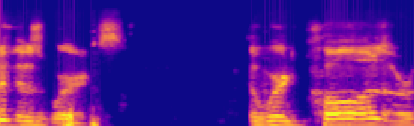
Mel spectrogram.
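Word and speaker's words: כל: The word kol or chol, even in modern Hebrew, they never pronounce kamatz like a patach, like chal or kal.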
